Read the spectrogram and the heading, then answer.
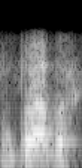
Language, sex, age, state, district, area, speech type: Hindi, male, 30-45, Uttar Pradesh, Mau, urban, conversation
